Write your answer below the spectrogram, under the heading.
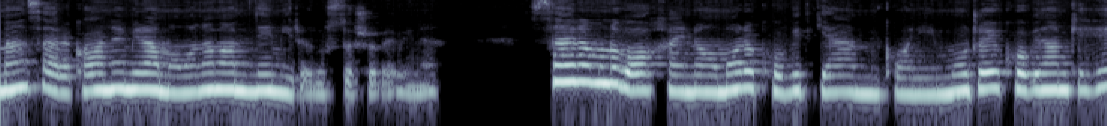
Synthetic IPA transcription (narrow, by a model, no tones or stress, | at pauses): mænsæɾe̞kʰɒːɾne̞miɾæmːɒmænæmæmne̞miɾḛd̪ust̪ɒʃobe̞̰biːne | sæjɾæmunobɒːxæɾiːnɒːmɒːɾekʰoviːd̪ɟæɾmːiːkʰo̞niːod͡ʒɒːjekʰoviːd̪æmcʰe̞ɦe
